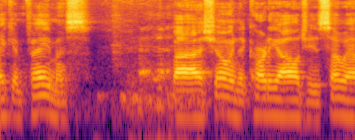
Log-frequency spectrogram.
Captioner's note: audience laughs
